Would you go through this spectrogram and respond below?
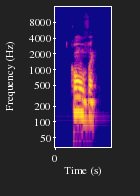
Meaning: third-person singular past historic of convenir
- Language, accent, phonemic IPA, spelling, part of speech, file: French, Canada, /kɔ̃.vɛ̃/, convint, verb, LL-Q150 (fra)-convint.wav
